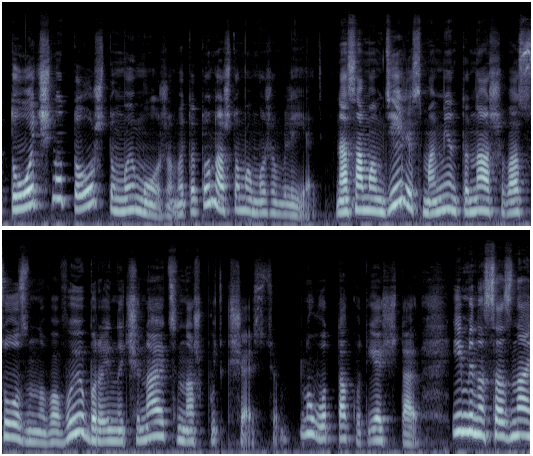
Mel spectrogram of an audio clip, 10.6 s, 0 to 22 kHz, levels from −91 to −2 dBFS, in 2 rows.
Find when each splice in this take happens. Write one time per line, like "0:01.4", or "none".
0:03.3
